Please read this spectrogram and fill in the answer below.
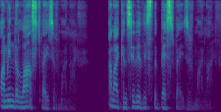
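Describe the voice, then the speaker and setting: A somewhat breathy man at a fairly high pitch, moderate pace and fairly even intonation, on a very clean recording with a silent background. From migrated young to Australia. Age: 60s. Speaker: entrepreneur. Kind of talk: interview conversation.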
